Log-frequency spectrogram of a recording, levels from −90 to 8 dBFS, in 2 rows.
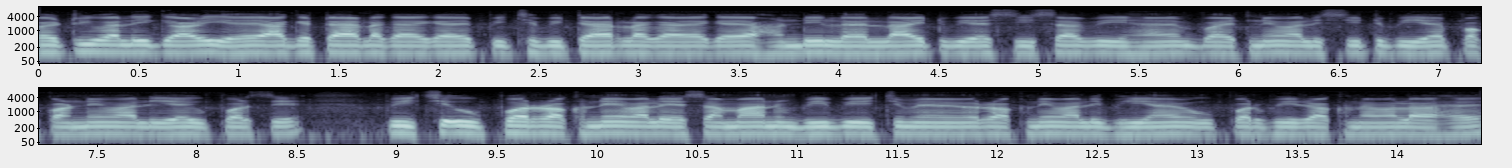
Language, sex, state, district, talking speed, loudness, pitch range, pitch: Hindi, male, Uttar Pradesh, Gorakhpur, 210 wpm, -20 LUFS, 115-120 Hz, 115 Hz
